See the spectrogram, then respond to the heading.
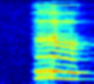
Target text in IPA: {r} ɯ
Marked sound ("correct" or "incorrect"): correct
